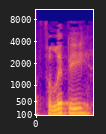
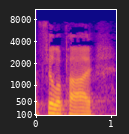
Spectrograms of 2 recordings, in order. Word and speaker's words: Philippi: and then went to Philippi, as it's pronounced in Greek, or Philippi,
